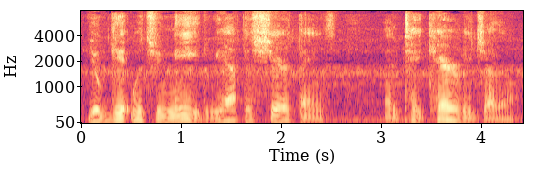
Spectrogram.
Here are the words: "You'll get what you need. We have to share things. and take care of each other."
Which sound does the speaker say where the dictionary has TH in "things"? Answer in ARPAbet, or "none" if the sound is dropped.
TH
